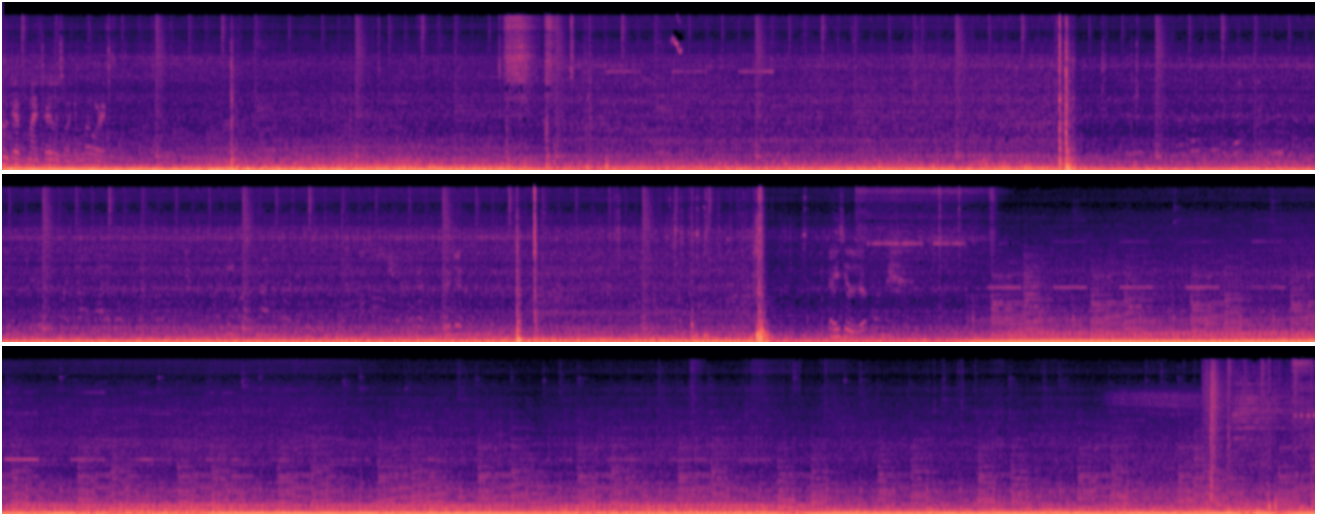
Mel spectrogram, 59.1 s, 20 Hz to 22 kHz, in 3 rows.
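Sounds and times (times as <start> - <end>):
truck engine idling: 0.0 - 59.0.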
